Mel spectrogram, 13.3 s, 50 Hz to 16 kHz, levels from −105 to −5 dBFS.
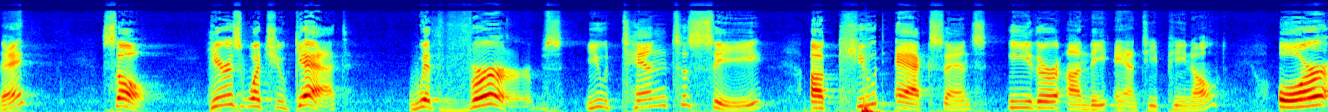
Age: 50-69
